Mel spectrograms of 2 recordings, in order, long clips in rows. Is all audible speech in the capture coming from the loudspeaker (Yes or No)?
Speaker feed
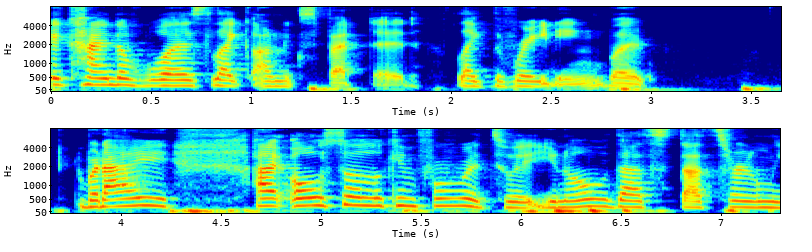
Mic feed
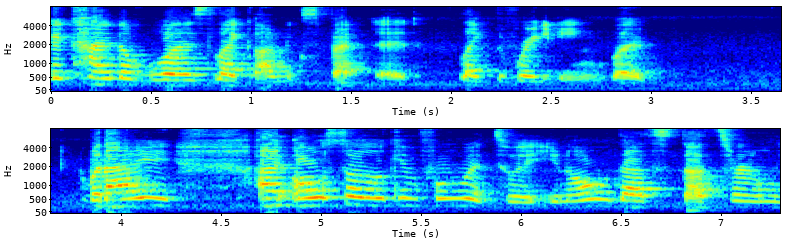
Yes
